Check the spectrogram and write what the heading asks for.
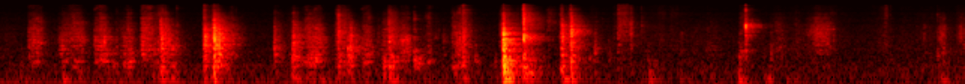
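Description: Scissors snipping paper and paper sheets being handled: irregular crisp snips and rustles, loudest a little before two seconds and just after four seconds in.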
